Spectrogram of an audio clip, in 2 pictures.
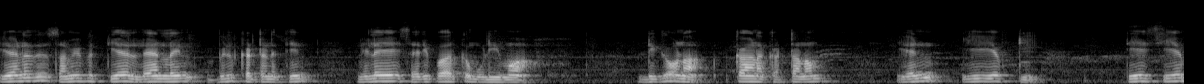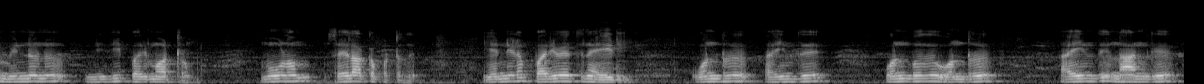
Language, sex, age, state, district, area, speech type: Tamil, male, 45-60, Tamil Nadu, Madurai, rural, read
